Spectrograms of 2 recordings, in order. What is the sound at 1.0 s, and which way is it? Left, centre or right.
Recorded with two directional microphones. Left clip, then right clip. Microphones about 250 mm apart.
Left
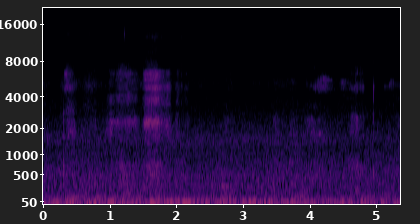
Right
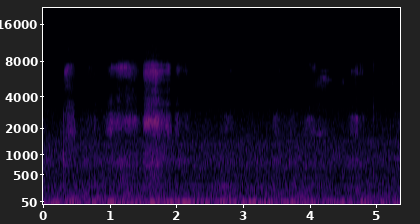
Wheeze, centre.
